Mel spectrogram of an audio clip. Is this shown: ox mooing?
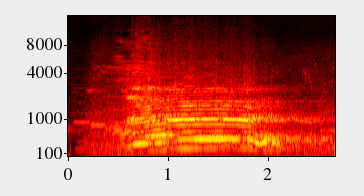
yes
